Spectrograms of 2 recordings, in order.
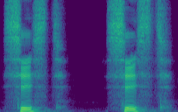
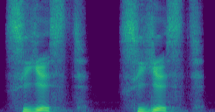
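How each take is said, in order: First: Said in the usual way. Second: "съесть" with a brief stop before "есть"; "съесть" with the syllables clearly separated; hard sign break. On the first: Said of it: "Listen closely now". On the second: Shown as a demonstration. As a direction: split "съесть" with a tiny pause. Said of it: "brief stop in there".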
